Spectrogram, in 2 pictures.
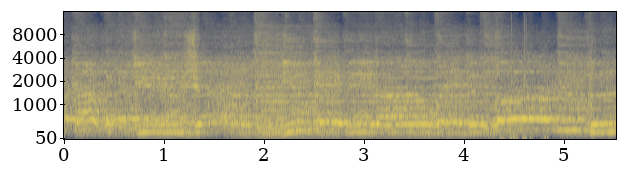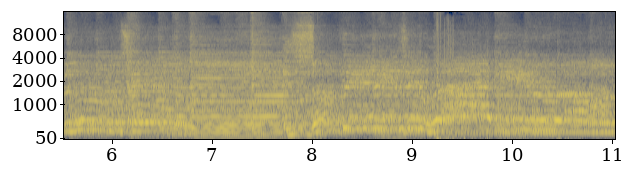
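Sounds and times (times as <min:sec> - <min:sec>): acoustic guitar: 0:00.0 - 0:11.0
live band playing: 0:00.0 - 0:11.0
voices singing: 0:00.0 - 0:11.0.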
